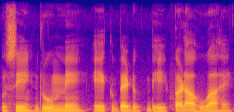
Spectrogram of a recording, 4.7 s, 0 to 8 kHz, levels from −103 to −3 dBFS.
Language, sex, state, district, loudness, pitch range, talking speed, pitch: Hindi, male, Uttar Pradesh, Lucknow, -19 LUFS, 110-115 Hz, 115 wpm, 115 Hz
